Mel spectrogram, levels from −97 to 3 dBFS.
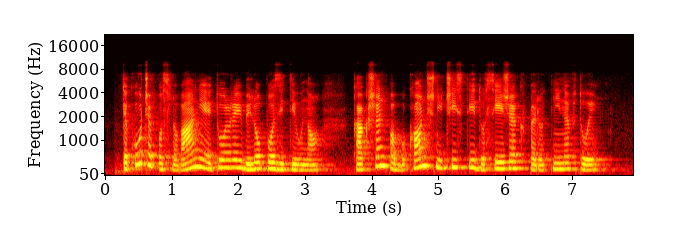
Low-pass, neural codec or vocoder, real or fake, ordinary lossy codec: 7.2 kHz; none; real; Opus, 24 kbps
